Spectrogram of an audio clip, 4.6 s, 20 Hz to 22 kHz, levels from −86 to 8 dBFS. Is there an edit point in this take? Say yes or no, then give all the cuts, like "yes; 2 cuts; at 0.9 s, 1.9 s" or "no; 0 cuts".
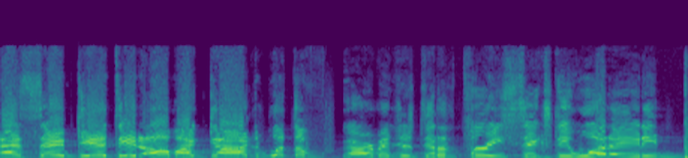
no; 0 cuts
